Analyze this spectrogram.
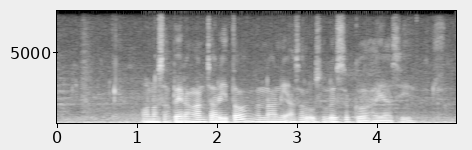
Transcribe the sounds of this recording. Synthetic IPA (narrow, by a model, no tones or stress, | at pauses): ʔɔnɔsak̚peɾaŋant͡ʃaɾit̪ɔŋənaniʔasalṵsulɪsəɡ̥ɔ̤ɦajasḭ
